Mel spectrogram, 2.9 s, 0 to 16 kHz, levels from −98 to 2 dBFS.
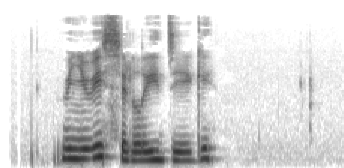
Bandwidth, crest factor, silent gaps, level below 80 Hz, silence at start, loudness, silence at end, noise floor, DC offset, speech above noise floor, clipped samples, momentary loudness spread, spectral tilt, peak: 11.5 kHz; 20 dB; none; -72 dBFS; 0.5 s; -23 LUFS; 1.1 s; -70 dBFS; under 0.1%; 47 dB; under 0.1%; 9 LU; -4.5 dB/octave; -6 dBFS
